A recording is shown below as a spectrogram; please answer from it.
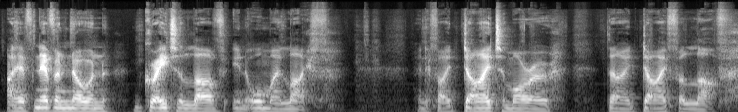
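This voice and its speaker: An actor playing a weary, earnest, lovestruck army officer who narrates a radio play in solemn, literary, confessional language. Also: male voice, on the low side, fairly bright tone. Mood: resolute, impassioned. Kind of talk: radio play, first-person letter narration.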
